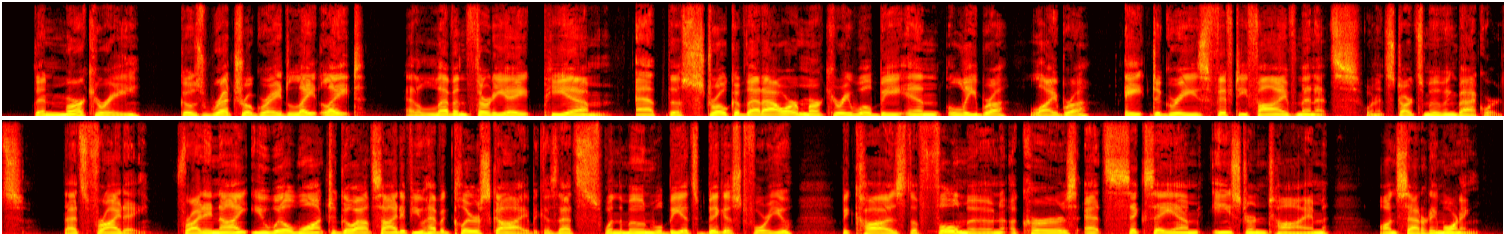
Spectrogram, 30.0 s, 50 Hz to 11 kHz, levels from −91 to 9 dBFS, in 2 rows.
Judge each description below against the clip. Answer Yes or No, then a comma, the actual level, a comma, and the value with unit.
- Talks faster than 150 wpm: No, average, 140 wpm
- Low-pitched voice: Yes, low, 110 Hz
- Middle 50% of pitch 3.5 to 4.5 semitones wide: Yes, average, 4.2 semitones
